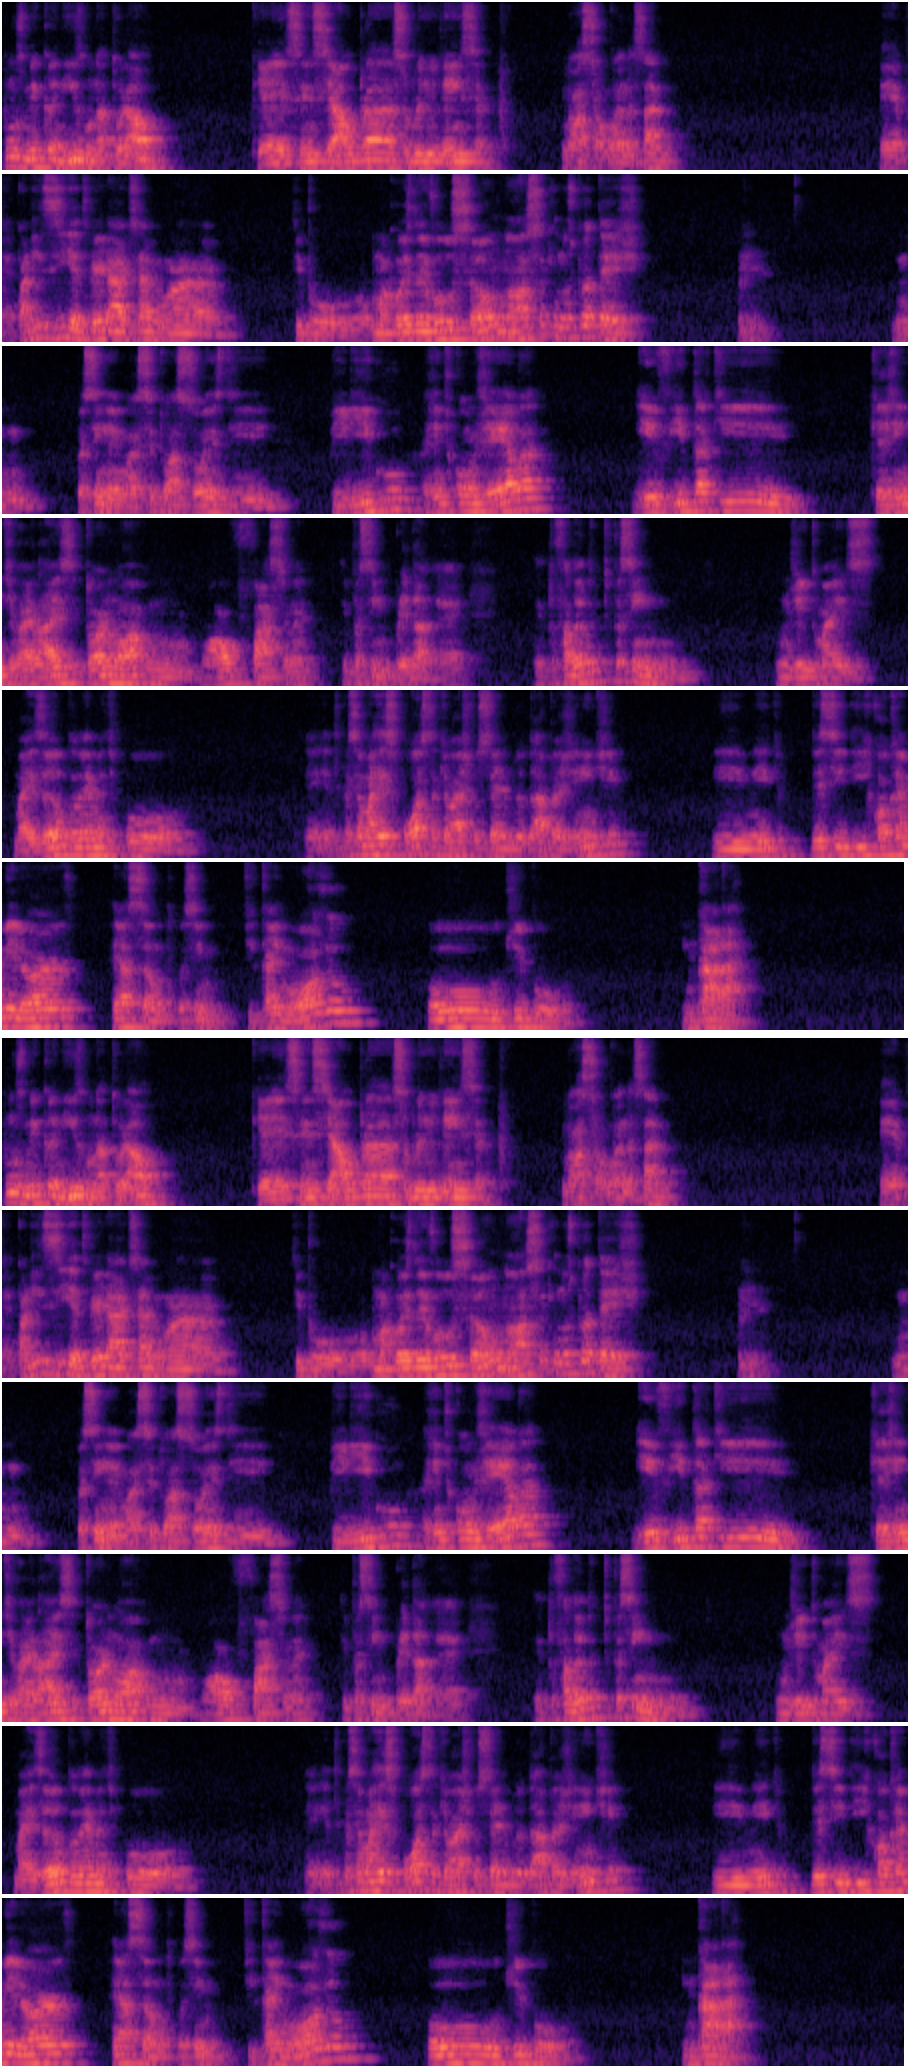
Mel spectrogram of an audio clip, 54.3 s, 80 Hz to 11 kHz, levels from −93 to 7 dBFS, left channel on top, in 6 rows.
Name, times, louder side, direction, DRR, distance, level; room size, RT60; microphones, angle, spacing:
voice 1, 0.0-1.6 2.6-4.9 5.6-6.7 8.8-11.3 12.0-15.4 16.4-16.7 18.0-18.4 18.9-20.9 21.4-23.6 24.4-26.1 26.8-30.3 30.6-31.8 32.5-34.1 34.9-35.9 36.4-38.1 39.3-42.5 43.3-46.0 46.4-48.9 49.6-51.0 52.1-52.8, left 1 dB, 20° right, -2 dB, 0.7 m, -30 dB
3.0 x 2.3 x 2.4 m, 0.42 s
head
